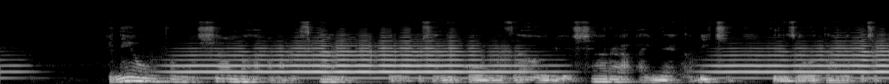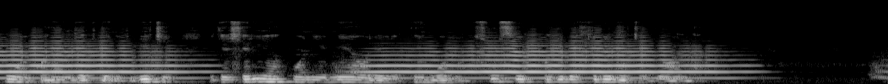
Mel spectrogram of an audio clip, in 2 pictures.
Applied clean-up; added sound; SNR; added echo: none; Brass instrument; -2 dB; reverberation time 0.2 s.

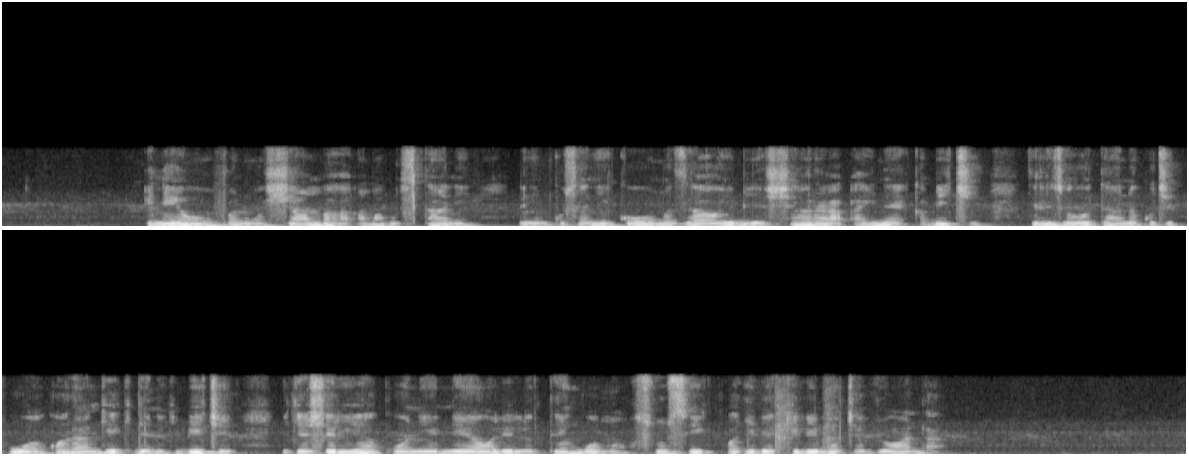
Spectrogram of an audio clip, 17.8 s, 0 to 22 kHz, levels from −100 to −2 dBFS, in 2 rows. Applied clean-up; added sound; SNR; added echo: none; none; none; none.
